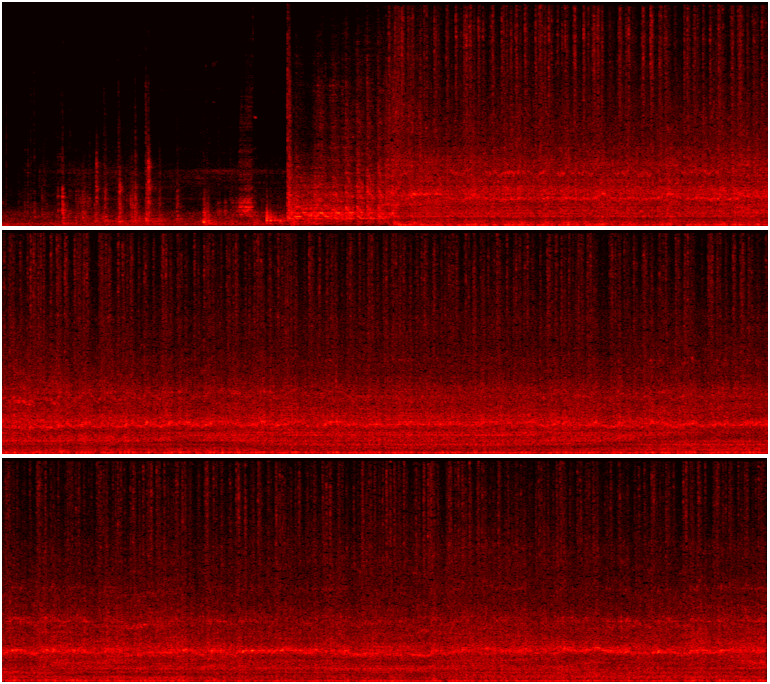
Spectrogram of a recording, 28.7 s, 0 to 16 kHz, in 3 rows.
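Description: Supercharged 540 cubic-inch Dart-block big-block Chevy V8 (F-1R ProCharger) cranked on the starter for about three and a half seconds, then catching and settling into a steady idle. A steady high whine sits over the idle.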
